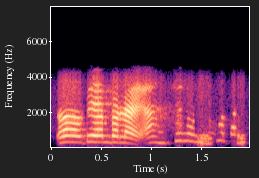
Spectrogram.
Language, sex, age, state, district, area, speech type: Bodo, other, 30-45, Assam, Kokrajhar, rural, conversation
